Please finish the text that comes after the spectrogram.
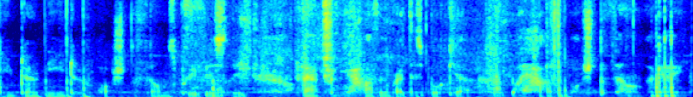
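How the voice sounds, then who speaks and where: A person in a whispered role-play as a librarian recommending books, speaking in a soft, breathy, reassuring library whisper with some creak. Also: mid-range voice, rough recording.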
